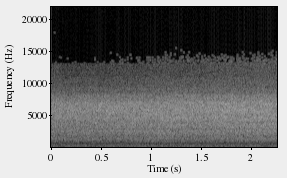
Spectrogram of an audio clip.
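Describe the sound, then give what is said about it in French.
Tree leaves rustle in the wind, a steady, hissing wash of sound that holds evenly throughout without any pauses or distinct gusts. No one speaks. “On entend les feuilles des arbres, c'est...”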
